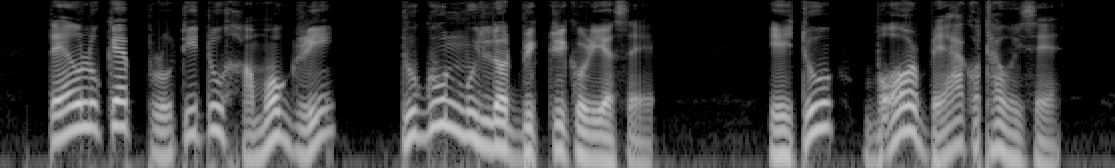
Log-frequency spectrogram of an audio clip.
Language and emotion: Assamese, disgusted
